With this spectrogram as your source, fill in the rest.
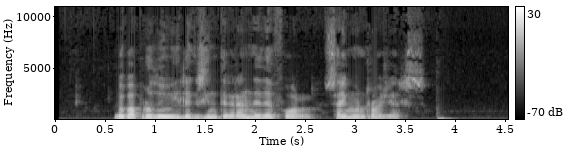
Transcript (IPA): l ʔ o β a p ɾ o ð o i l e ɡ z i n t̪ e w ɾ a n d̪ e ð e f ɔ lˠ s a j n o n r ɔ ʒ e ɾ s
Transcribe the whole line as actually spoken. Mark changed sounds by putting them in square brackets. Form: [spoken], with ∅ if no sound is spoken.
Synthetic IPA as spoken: l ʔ o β a p ɾ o ð [u] i l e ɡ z i n t̪ e [ɣ] ɾ a n d̪ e ð e f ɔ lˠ s a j [m] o n r ɔ ʒ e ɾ s

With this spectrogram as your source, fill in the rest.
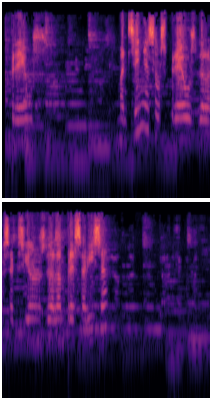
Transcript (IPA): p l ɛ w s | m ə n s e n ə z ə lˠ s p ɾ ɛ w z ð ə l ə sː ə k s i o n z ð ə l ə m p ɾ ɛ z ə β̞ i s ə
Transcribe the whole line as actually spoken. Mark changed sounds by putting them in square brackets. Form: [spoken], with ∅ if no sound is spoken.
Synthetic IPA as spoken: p [ɾ] ɛ w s | m ə n s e [ɲ] ə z ə lˠ s p ɾ ɛ w z ð ə l ə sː ə k s i o n z ð ə l ə m p ɾ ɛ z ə β̞ i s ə

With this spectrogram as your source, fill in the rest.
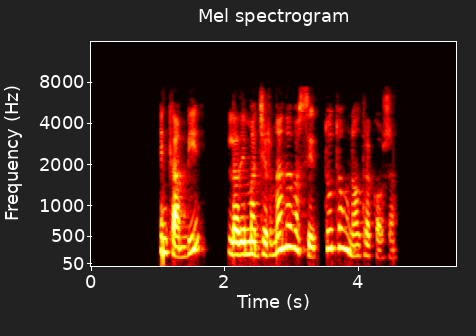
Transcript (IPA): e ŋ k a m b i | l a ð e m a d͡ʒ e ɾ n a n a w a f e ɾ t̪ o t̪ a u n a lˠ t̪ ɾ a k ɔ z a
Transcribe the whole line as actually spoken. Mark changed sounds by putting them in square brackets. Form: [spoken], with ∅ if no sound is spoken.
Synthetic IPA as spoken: e ŋ k a m b i | l a ð e m a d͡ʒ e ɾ [m] a n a [β] a [s] e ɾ t̪ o t̪ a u n a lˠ t̪ ɾ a k ɔ z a

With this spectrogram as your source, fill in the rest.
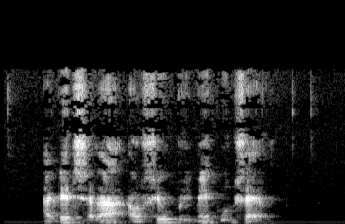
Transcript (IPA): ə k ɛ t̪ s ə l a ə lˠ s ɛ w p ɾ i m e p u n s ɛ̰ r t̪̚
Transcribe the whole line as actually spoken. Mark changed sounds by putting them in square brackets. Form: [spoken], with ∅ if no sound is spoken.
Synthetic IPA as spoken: ə k ɛ t̪ s ə [ɾ] a ə lˠ s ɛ w p ɾ i m e [k] u n s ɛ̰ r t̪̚

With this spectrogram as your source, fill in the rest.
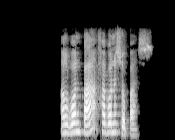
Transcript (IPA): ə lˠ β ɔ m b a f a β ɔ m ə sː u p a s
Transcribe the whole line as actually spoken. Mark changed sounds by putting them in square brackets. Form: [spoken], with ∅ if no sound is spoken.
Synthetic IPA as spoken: ə lˠ β ɔ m [p] a f a β ɔ [n] ə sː [o] p [ə] s

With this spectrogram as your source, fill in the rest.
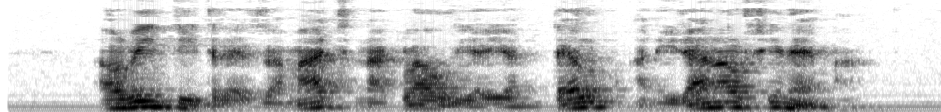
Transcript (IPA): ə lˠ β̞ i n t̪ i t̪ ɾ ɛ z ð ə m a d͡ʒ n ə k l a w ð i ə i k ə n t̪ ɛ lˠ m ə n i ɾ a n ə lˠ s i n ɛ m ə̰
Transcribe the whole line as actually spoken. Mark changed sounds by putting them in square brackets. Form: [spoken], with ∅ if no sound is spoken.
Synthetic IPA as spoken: ə lˠ β̞ i n t̪ i t̪ ɾ ɛ z ð ə m a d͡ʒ n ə k l a w ð i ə i [∅] ə n t̪ ɛ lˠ m ə n i ɾ a n ə lˠ s i n ɛ m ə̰

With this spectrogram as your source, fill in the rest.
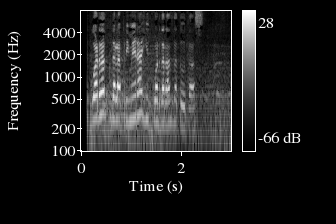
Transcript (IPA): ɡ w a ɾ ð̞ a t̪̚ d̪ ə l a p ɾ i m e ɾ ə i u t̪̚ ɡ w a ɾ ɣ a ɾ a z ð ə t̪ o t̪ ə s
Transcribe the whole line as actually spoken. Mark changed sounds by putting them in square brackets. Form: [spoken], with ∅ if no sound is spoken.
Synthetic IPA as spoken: ɡ w a ɾ ð̞ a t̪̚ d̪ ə l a p ɾ i m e ɾ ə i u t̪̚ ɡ w a ɾ [ð] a ɾ a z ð ə t̪ o t̪ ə s

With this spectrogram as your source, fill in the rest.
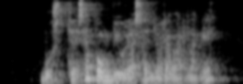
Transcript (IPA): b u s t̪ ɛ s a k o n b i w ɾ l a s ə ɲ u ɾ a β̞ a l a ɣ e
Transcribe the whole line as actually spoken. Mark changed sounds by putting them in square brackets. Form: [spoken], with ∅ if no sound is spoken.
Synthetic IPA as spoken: b u s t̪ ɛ s a [p] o [m] b i w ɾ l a s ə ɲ [o] ɾ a β̞ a [r] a ɣ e

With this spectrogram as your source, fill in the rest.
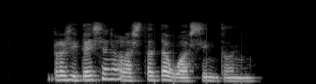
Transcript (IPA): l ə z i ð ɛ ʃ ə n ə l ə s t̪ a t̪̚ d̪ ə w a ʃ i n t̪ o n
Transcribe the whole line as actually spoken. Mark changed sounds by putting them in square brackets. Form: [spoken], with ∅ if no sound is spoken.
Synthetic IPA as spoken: [r] ə z i ð ɛ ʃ ə n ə l ə s t̪ a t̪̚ d̪ ə w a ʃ i n t̪ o n

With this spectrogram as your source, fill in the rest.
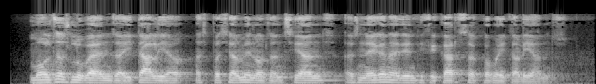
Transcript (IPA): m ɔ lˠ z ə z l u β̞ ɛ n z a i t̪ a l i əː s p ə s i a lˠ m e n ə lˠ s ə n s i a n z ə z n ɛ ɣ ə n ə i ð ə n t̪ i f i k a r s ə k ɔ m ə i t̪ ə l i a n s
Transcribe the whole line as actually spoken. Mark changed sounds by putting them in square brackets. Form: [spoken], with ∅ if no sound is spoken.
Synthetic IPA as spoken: m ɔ lˠ z ə z l u β̞ ɛ n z [ə] i t̪ a l i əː s p ə s i a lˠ m e n ə lˠ [z] ə n s i a n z ə z n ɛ ɣ ə n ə i ð ə n t̪ i f i k a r s ə k ɔ m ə i t̪ ə l i a n s

